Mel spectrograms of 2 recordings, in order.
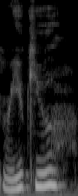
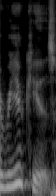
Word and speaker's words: Ryukyu: These are found off of the, I think it's pronounced Ryukyu Islands in Japan, between just north of Taiwan. And the Ryukyu Islands, incidentally, which has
